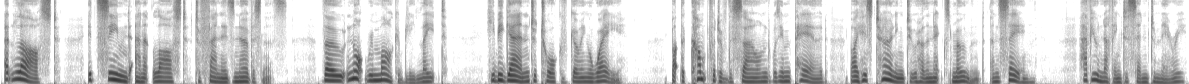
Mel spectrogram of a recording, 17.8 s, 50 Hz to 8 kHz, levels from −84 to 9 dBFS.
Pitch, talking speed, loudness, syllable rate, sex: 155 Hz, 150 wpm, -22 LUFS, 4.3 syllables/s, female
